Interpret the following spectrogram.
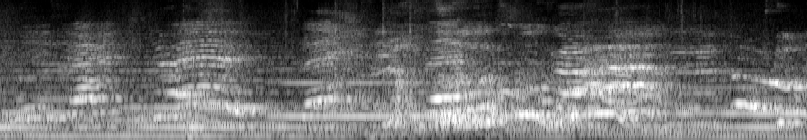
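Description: A group of small children's voices calling out and chattering, mixed with an adult's voice, over instrumental music that holds steady low notes.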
